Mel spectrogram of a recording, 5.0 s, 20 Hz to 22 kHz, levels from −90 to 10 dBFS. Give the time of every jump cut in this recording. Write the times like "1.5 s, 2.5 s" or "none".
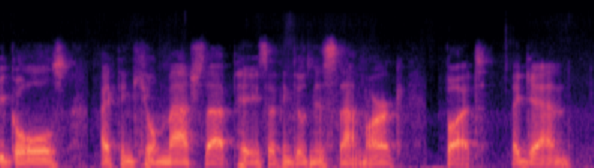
2.6 s

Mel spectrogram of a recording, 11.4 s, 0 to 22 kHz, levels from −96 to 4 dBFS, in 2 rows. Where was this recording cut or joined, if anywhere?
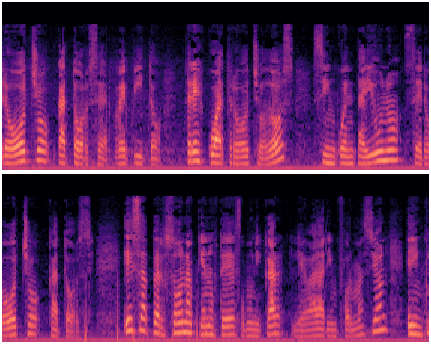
8.3 s, 8.9 s

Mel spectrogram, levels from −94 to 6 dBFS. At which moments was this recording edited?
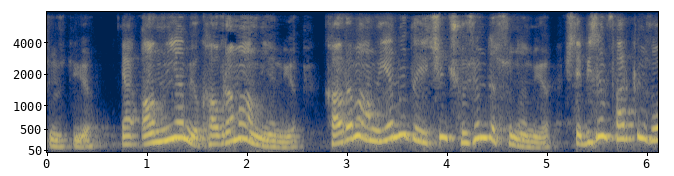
5.1 s

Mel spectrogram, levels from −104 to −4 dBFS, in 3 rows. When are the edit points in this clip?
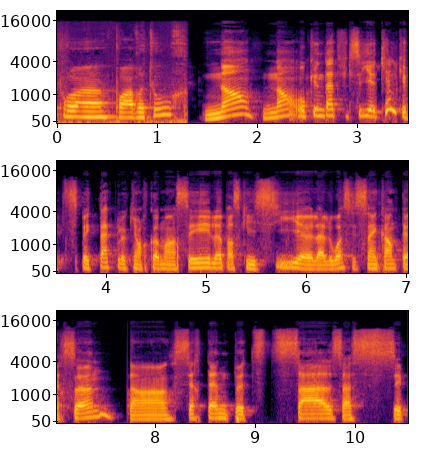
3.2 s

